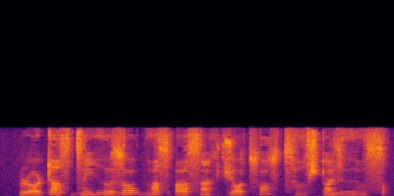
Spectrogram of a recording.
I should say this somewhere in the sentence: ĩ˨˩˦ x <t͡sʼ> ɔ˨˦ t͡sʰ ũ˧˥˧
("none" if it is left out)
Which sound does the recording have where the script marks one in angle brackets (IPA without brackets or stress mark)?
t͡ʃ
